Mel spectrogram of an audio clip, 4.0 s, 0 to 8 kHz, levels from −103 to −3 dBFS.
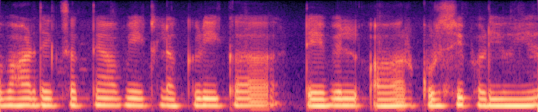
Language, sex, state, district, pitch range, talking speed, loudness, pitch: Hindi, female, Bihar, Patna, 180-185 Hz, 210 wpm, -15 LUFS, 185 Hz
